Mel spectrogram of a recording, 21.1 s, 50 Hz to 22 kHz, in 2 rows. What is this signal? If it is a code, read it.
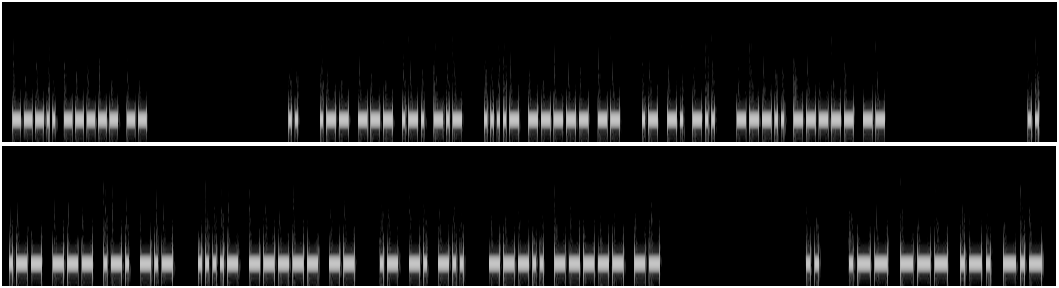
Morse code, heard as a keyed tone, about 36 wpm, 700 Hz. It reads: 80M I WORK 40M AND 80M I WORK 40M AND 80M I WORK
